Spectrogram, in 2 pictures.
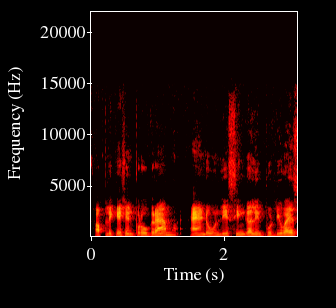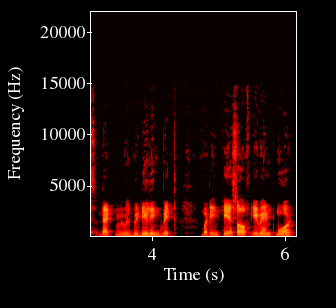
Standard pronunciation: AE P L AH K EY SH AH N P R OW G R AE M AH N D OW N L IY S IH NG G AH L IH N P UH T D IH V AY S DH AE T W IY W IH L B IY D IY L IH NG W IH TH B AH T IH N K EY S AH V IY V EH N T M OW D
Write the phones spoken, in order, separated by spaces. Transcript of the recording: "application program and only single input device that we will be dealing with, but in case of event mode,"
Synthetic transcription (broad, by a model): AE P L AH K EY SH AH N P R OW G R AE M AH N D OW N L IY S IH NG G AH L IH N P UH T D IH V AY S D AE T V IY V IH L B IY D IY L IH NG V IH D B AH T IH N K EY S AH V IY V EH N T M OW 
